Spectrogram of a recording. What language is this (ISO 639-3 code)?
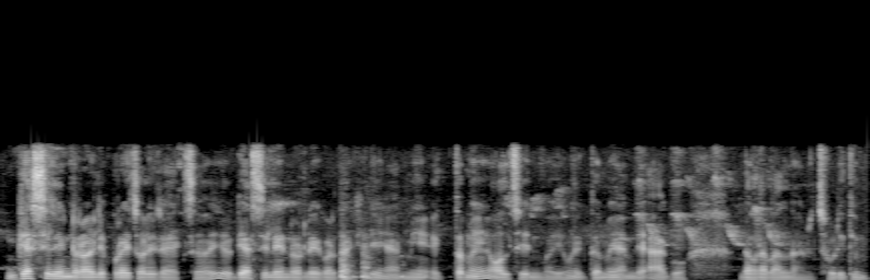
nep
